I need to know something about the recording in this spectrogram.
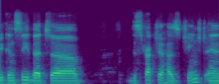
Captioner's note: none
